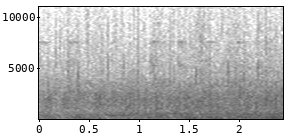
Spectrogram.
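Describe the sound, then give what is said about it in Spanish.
Crowd applause for a bullfighter from Alicante in the bullring during the fifth bull of the afternoon, a steady, even wash of clapping at moderate level throughout. “Serían palmas, por tanto. Ovación en el primero de su bote... para el torero de Alicante. Palmas en este quinto de la tarde.”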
